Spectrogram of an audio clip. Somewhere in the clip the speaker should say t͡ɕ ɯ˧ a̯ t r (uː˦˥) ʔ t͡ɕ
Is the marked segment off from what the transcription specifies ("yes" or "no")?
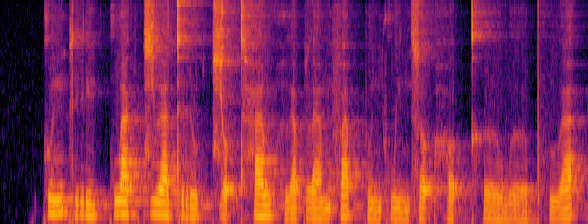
yes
